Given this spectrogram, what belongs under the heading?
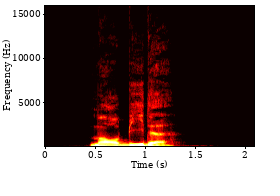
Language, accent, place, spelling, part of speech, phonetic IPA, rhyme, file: German, Germany, Berlin, morbide, adjective, [mɔʁˈbiːdə], -iːdə, De-morbide.ogg
- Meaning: inflection of morbid: 1. strong/mixed nominative/accusative feminine singular 2. strong nominative/accusative plural 3. weak nominative all-gender singular 4. weak accusative feminine/neuter singular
